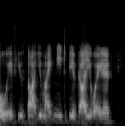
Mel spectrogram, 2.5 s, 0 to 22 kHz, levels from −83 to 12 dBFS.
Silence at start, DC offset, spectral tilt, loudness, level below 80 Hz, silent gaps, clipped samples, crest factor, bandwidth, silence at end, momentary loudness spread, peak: 0 s; under 0.1%; -4 dB/octave; -29 LUFS; -76 dBFS; none; under 0.1%; 20 dB; 10 kHz; 0.3 s; 8 LU; -10 dBFS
